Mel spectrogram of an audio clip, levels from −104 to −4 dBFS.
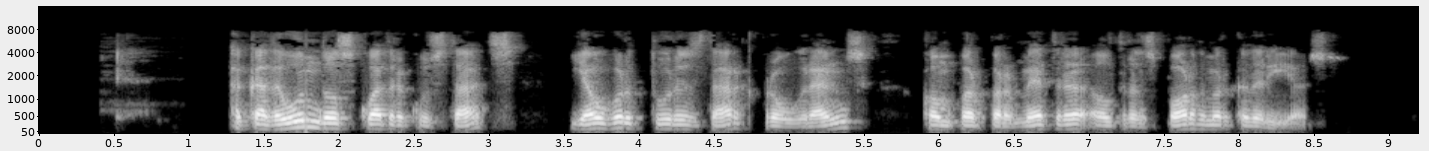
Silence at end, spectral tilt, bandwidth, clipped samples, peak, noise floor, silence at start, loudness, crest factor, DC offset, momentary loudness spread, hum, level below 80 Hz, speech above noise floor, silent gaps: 0.65 s; -4.5 dB/octave; 7.6 kHz; under 0.1%; -2 dBFS; -45 dBFS; 1.3 s; -17 LUFS; 16 dB; under 0.1%; 14 LU; none; -60 dBFS; 28 dB; 5.82-5.89 s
